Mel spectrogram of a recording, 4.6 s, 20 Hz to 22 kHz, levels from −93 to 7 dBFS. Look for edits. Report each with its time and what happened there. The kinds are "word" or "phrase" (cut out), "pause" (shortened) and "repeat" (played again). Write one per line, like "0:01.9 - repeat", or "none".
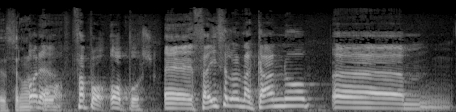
0:01.6 - pause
